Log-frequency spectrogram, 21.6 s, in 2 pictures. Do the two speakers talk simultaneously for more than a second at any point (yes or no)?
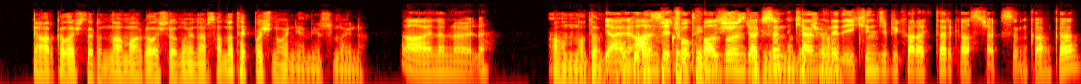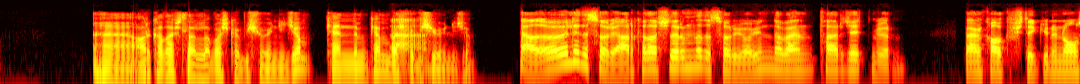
yes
